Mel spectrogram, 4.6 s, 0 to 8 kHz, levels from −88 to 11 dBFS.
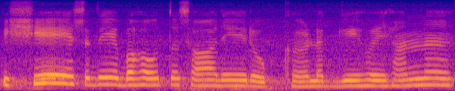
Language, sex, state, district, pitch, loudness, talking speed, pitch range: Punjabi, female, Punjab, Kapurthala, 200 Hz, -15 LUFS, 105 wpm, 180-215 Hz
